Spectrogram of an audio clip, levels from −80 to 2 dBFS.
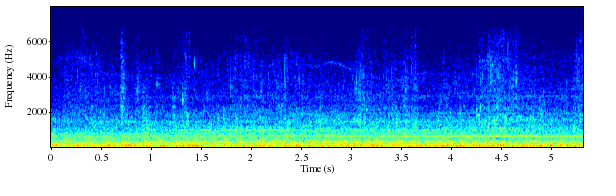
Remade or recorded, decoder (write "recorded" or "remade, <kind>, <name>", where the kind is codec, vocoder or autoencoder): recorded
